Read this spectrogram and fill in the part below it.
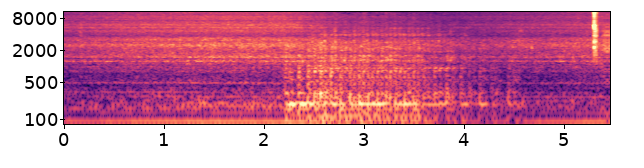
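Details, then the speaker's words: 2001 BMW 330Ci donor car (M54B30, ZF 5-speed manual), idling with brake applied as clutch is released slowly: steady idle rumble turns into a rough rattling groan with low drone on clutch engagement; cause unknown, owner fears transmission damage. "I've got my foot on the brake and my foot on the clutch I'm going to let my foot off the clutch very slowly and we should be able to hear that"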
